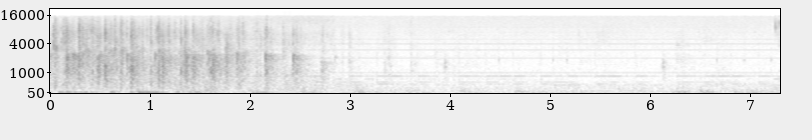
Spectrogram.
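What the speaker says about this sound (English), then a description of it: "Let's welcome him with a round of applause." An audience at a data governance forum in Nairobi claps for a speaker coming to the stage, a burst of applause lasting under three seconds, then a quiet room with faint stray sounds.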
